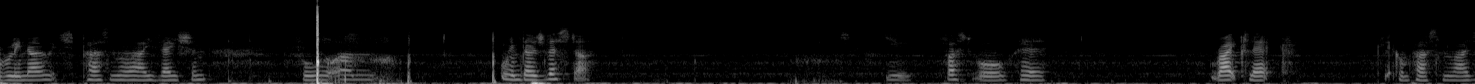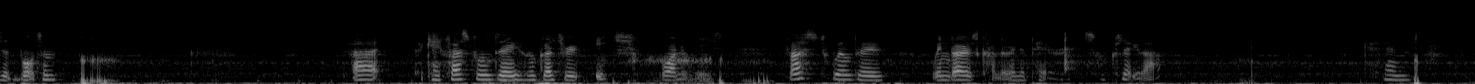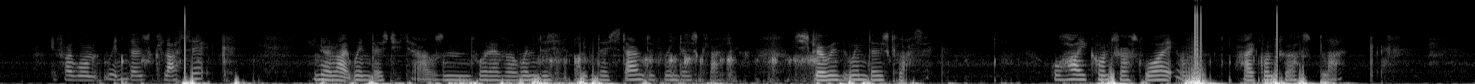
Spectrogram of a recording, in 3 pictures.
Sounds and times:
Speech: 0.0s - 2.2s, 3.0s - 3.9s, 5.0s - 6.0s, 8.4s - 10.5s, 12.1s - 13.0s, 13.8s - 15.4s, 18.2s - 22.0s, 22.6s - 26.5s, 28.4s - 29.0s, 30.0s - 31.8s, 32.6s - 39.0s, 40.0s - 43.0s.

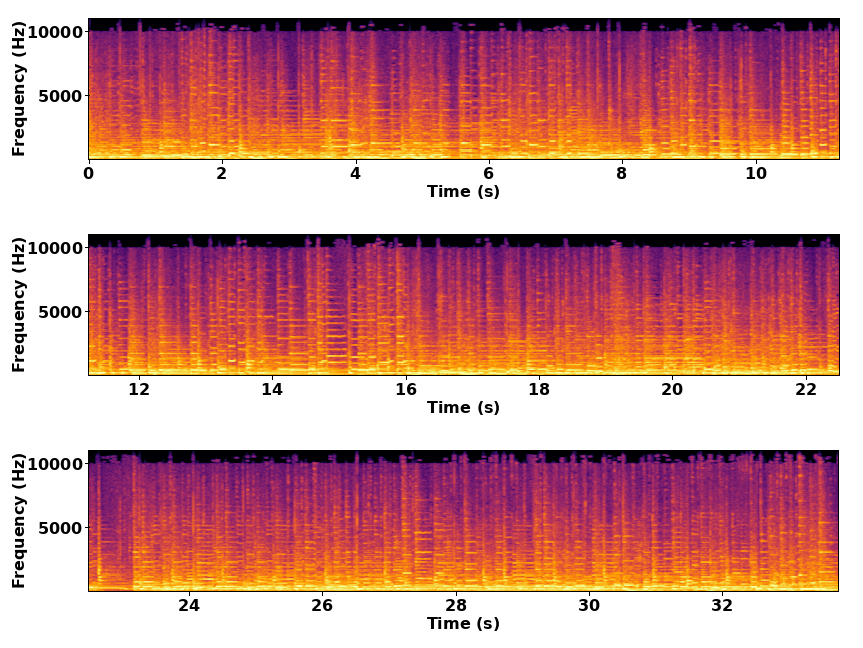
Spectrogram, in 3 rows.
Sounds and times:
Music of Latin America: 0.0s - 33.7s.

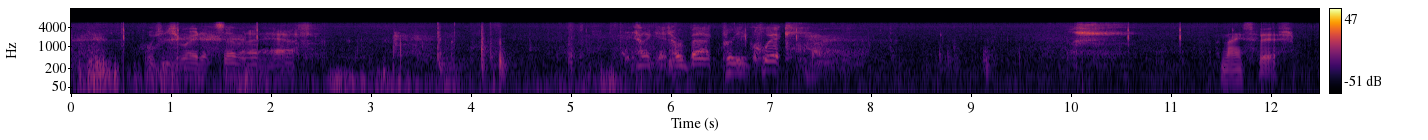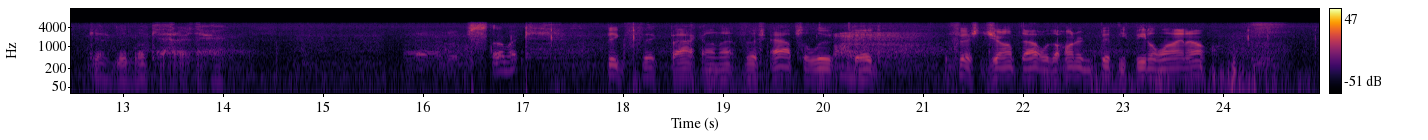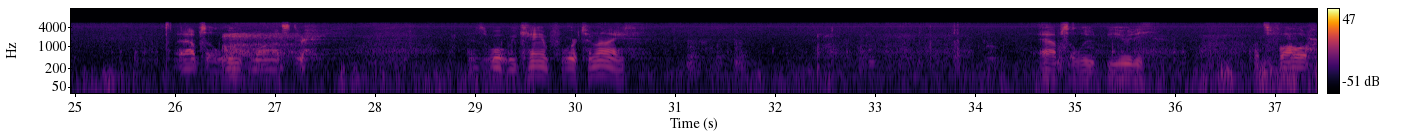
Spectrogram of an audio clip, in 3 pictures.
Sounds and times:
Speech: 0.7s - 2.5s, 5.5s - 7.4s, 11.5s - 14.1s, 15.8s - 17.2s, 17.8s - 20.6s, 21.2s - 23.9s, 26.0s - 27.5s, 28.9s - 30.7s, 34.6s - 35.8s, 36.8s - 37.4s.

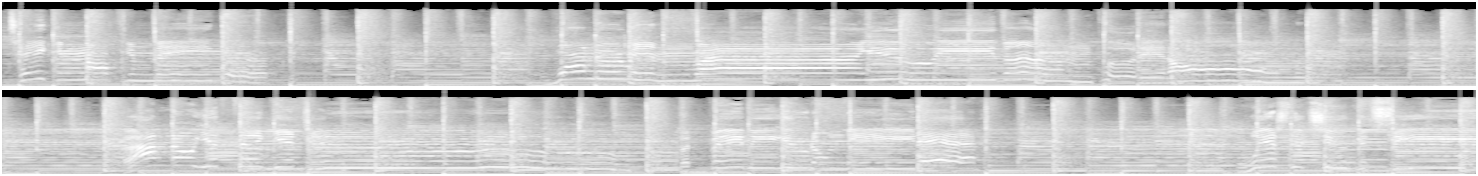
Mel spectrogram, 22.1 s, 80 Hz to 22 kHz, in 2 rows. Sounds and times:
Music: 0.0s - 22.1s.

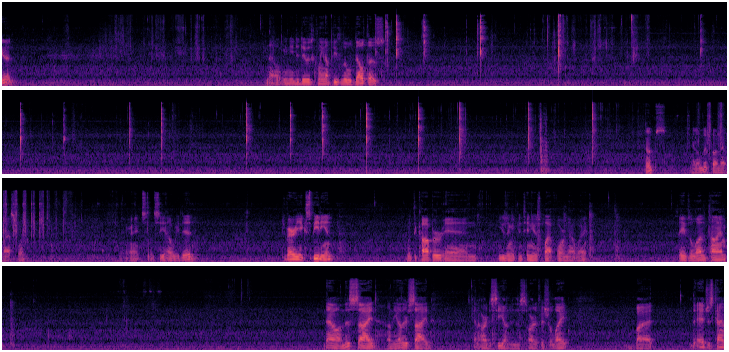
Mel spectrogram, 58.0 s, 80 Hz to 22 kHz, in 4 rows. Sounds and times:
Speech: 0.0s - 0.3s, 5.2s - 7.7s, 27.3s - 29.5s, 31.4s - 33.0s, 34.6s - 35.7s, 37.1s - 40.8s, 42.5s - 43.6s, 50.0s - 52.2s, 52.8s - 54.8s, 56.1s - 56.6s, 57.3s - 57.9s.

